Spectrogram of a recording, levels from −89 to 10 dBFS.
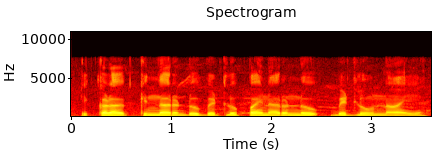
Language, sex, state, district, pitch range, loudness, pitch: Telugu, male, Telangana, Hyderabad, 130-140 Hz, -17 LUFS, 135 Hz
